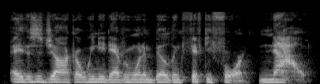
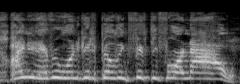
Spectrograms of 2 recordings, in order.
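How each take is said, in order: First: Low, smooth and unhurried; the calmest operator anyone ever heard; calm radio voice. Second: High, urgent panicked call; panicked radio call. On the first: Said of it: "the calmest, smoothest operator". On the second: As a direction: sound like you're losing it on the radio. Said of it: "now we've got everyone freaking out". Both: Shown as a demonstration.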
